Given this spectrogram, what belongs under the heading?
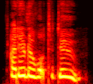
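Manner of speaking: high, small helpless voice; helpless Bellis. A narrator's reading. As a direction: give up, lost.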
